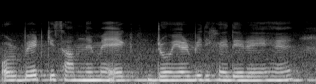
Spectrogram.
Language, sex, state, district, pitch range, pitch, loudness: Hindi, female, Arunachal Pradesh, Papum Pare, 190-200 Hz, 195 Hz, -13 LUFS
